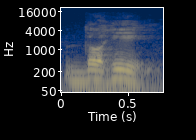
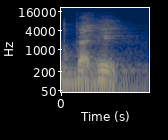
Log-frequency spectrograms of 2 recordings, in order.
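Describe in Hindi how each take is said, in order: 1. पहला स्वर छोटा, गोलाकार पिछला 'o' है। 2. पहला स्वर सादा, बिना गोलाई वाला 'a' है। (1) "जैसे बोलते हैं हम लोग वहाँ है दोही" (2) "हम लोग बोलते हैं दही"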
